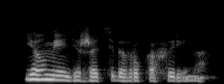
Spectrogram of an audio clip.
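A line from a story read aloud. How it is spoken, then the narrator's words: Calm remark. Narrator (Russian): заметил спокойно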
